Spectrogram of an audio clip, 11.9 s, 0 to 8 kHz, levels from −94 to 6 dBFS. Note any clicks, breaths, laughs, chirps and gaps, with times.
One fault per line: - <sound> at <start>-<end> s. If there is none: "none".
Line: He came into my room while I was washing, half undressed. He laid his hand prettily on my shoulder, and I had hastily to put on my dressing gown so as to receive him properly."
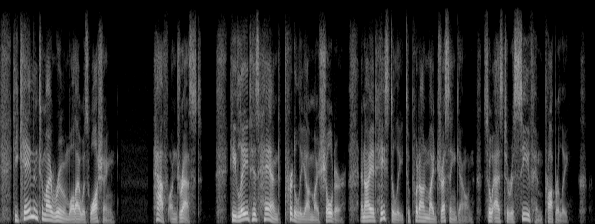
none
